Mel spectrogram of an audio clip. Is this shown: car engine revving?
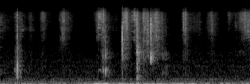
no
